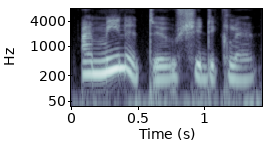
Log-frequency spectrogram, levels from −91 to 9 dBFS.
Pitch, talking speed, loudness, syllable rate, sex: 205 Hz, 250 wpm, -15 LUFS, 6.4 syllables/s, female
